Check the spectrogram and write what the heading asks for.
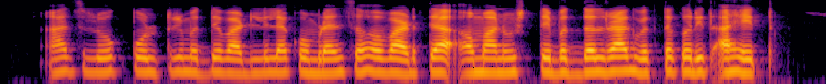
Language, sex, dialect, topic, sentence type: Marathi, female, Varhadi, agriculture, statement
